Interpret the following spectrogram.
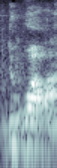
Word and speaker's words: Du Bois: Du Bois.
